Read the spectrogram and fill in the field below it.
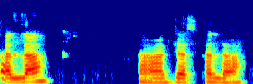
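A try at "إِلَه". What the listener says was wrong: it's not Allah. It's ilah. It's we say ilahun, alif, lam, ha. Ilahun. So alif lam has been added to Allah and it becomes Allah,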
